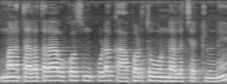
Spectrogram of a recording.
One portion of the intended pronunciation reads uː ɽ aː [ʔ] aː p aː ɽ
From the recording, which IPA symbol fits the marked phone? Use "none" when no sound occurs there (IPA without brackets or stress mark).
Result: k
